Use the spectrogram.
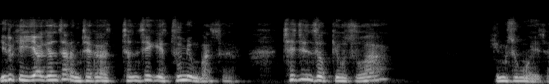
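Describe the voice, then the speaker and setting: A high-pitched man talks at a fairly quick pace. He leaves long, frequent pauses. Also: ordinary pitch variation. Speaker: business group leader. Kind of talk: motivational talk. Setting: live video call.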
